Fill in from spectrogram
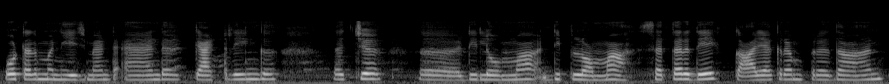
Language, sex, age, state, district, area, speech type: Dogri, female, 18-30, Jammu and Kashmir, Reasi, rural, read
